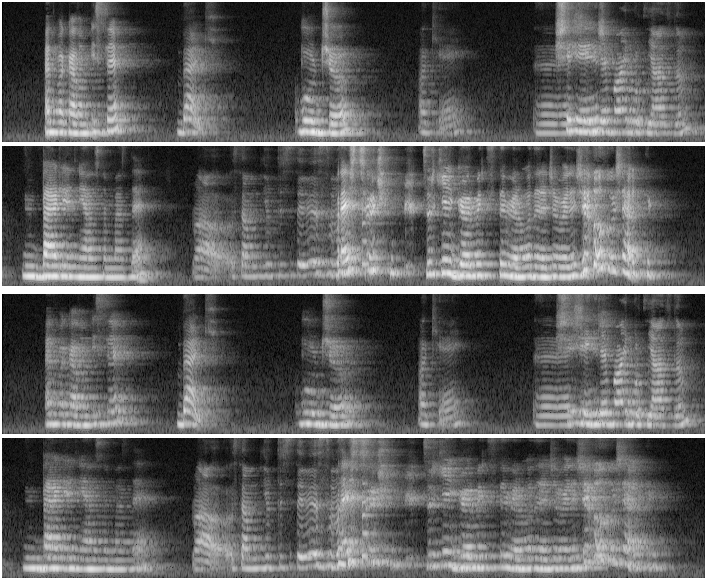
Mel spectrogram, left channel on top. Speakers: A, on the left (about 35°); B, on the right (about 75°).
A: Hadi bakalım. İsim,
B: <laughs> Berk.
A: Burcu,
B: Okey. Ee,
A: şehir,
B: şehre Bayburt yazdım.
A: Berlin yazdım ben de.
B: Wow, sen yurt dışı seviyorsun bayağı.
A: Ben hiç Türkiye, <laughs> Türkiye'yi görmek istemiyorum. O derece böyle şey <laughs> olmuş artık.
